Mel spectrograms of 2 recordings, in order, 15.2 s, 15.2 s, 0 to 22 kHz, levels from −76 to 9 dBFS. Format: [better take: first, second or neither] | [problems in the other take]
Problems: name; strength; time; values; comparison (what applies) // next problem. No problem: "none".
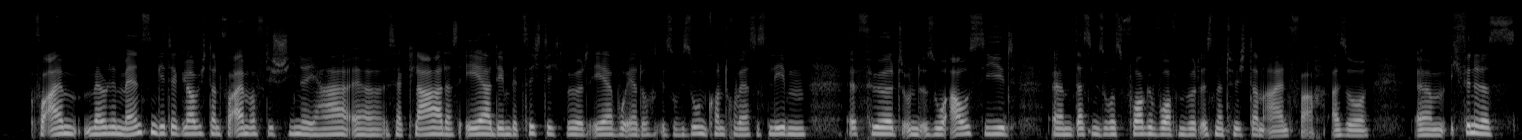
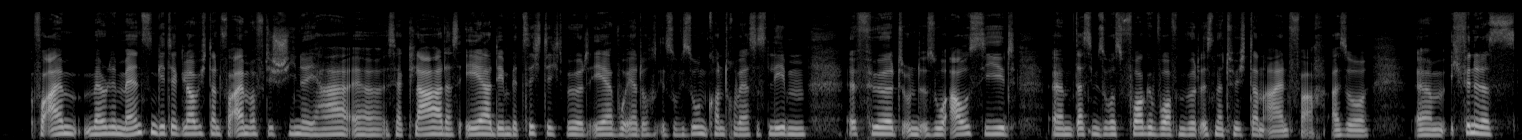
second | muffled; slightly; fading above 1.5 kHz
